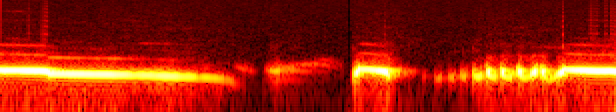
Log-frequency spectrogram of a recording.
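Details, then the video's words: Loud, long coo from a local spotted dove that slides slowly down in pitch, followed by a short rough note and a rapid pulsing tremolo leading into a fresh sustained coo. "Suara Burung Puter Gacor"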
